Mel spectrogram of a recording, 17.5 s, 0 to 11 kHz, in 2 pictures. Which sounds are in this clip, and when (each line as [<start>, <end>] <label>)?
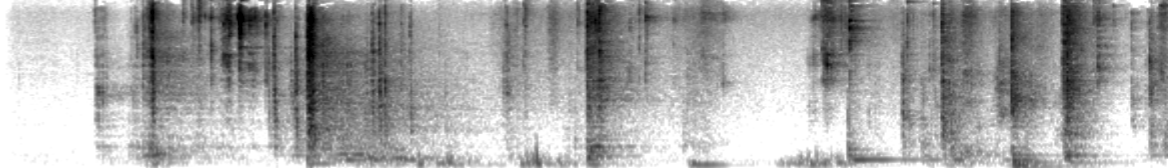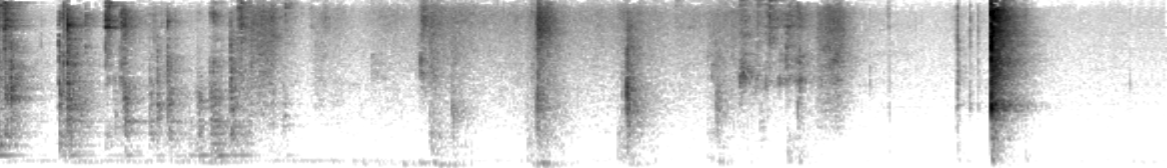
[0.81, 2.12] keys
[2.00, 5.47] door
[4.37, 5.47] keys
[6.05, 6.53] keys
[6.73, 8.59] door
[8.10, 10.93] keys
[11.78, 15.31] footsteps
[14.27, 15.13] keys
[16.12, 16.52] light switch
